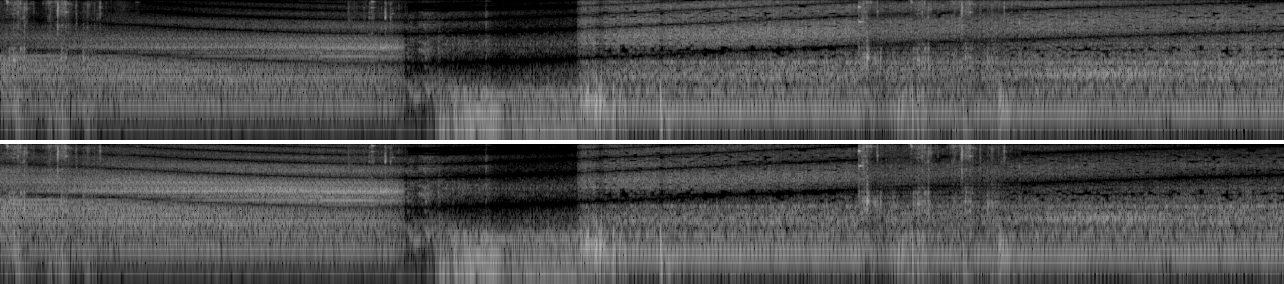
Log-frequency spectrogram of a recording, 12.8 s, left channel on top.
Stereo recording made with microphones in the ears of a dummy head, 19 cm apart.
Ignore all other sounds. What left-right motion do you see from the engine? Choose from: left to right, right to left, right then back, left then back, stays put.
right to left.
